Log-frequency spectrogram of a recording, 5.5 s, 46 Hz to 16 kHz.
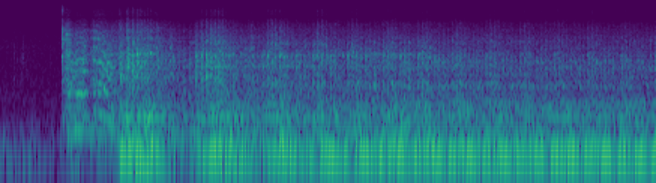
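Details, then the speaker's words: Case 550G dozer with Cummins diesel, next-day start: cranks briefly, catches at once and settles into a steady even idle; healthy cold diesel start. "All right, dozer startup time again. Next day."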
